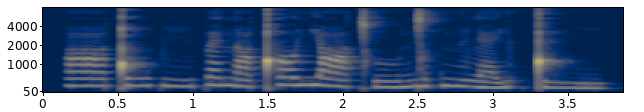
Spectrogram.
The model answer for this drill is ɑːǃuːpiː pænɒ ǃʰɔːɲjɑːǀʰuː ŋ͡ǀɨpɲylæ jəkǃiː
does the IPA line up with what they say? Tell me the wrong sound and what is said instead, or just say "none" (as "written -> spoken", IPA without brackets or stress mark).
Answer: ɒ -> ɑ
